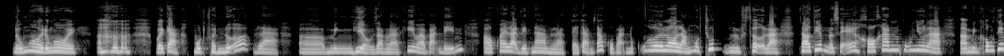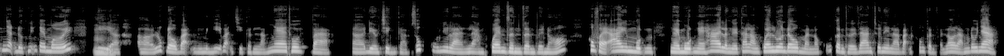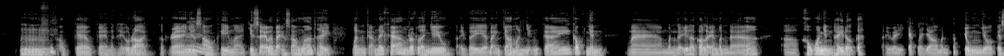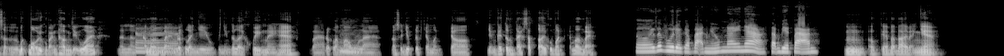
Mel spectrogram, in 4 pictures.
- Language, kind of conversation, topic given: Vietnamese, advice, Bạn đang trải qua cú sốc văn hóa và bối rối trước những phong tục, cách ứng xử mới như thế nào?
- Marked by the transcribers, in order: chuckle; tapping; other background noise; chuckle; chuckle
